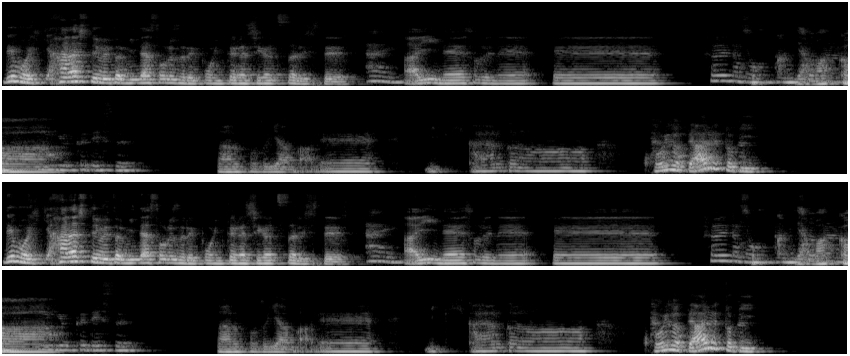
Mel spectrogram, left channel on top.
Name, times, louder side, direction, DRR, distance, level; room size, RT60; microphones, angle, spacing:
voice 1, 0.0-3.4 4.0-6.6 7.9-9.0 10.6-12.2 12.7-12.8 13.1-14.3 15.0-16.0, right 2 dB, 20° right, 2 dB, 0.4 m, -23 dB
voice 2, 3.6-4.0 7.1-9.8 14.9-15.6, equal, 40° right, -7 dB, 0.8 m, -31 dB
3.2 x 2.5 x 3.9 m, 0.34 s
head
